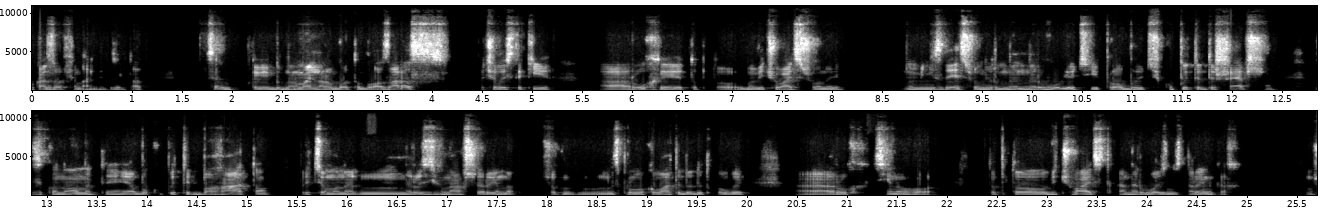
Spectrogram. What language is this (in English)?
Ukrainian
